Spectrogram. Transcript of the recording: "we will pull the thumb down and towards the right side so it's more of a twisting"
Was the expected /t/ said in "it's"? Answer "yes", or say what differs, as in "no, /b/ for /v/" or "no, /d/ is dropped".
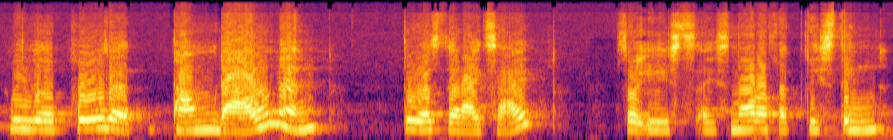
no, /s/ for /t/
